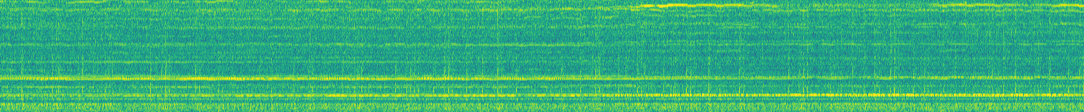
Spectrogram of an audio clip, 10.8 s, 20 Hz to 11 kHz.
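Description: A timer alarm sounds during a fuel distributor test for a Mercedes W124 300CE-24, a loud, steady electronic tone held throughout over a continuous mechanical hum, with no speech.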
